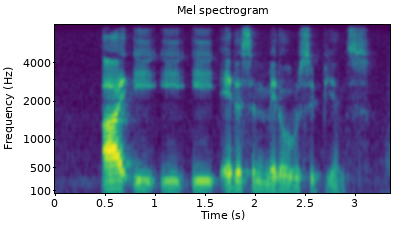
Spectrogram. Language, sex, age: English, male, 24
